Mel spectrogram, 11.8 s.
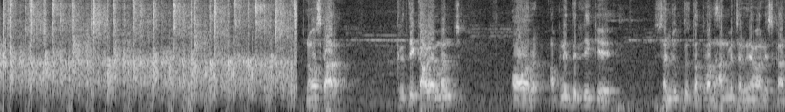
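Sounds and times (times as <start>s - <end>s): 
audience applause: 0.0s - 4.5s
speech: 4.6s - 5.2s, 6.0s - 7.0s, 7.7s - 11.7s.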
